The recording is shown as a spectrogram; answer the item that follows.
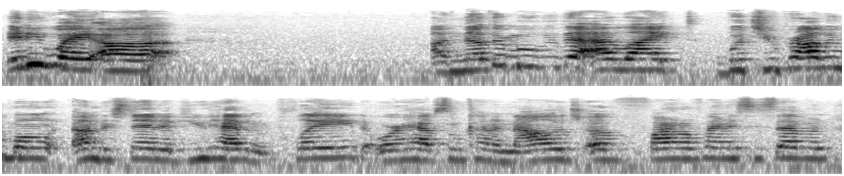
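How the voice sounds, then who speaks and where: A woman's voice: fairly even intonation, a little fast, a bit bright. A woman co-hosting a film chat, talking casually in emphatic, slangy, opinionated fan style. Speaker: co-host reviewing films. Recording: distant mic, faint noise and rumble.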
